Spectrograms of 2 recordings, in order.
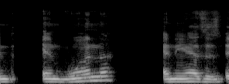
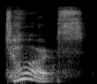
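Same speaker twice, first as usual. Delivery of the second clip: grand proclamation; 7 semitones higher than usual. Acted. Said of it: "grand proclamations".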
